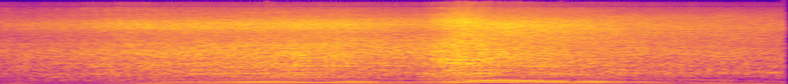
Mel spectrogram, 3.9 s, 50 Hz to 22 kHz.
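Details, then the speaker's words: 2000 Mercedes SLK 200 Kompressor (R170) revved: clean rev that climbs and settles with a supercharger whine rising with revs; engine sounds healthy, but battery voltage drops when revved, so the alternator is concluded to be faulty. "Okay, so revving it and battery level drops when the engine revs up. So, that kind of concludes that it is definitely the alternator."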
